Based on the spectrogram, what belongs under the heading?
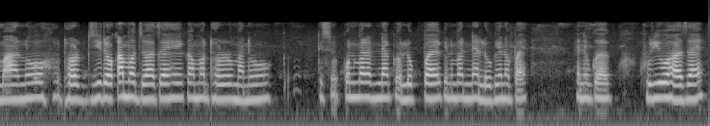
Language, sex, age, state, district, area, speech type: Assamese, female, 60+, Assam, Darrang, rural, spontaneous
